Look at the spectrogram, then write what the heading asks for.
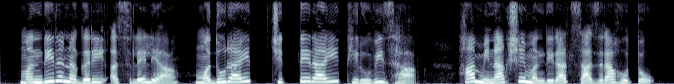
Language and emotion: Marathi, neutral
